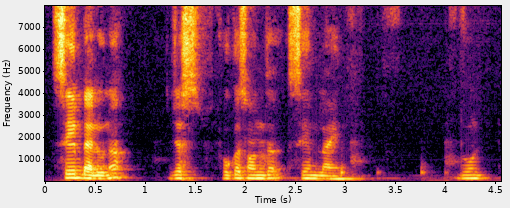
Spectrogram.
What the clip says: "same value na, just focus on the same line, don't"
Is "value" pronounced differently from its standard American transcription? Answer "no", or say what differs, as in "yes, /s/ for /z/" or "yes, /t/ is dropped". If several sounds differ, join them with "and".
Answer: yes, /b/ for /v/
